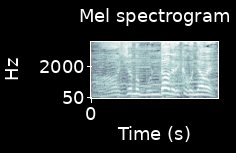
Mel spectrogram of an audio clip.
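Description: An irritable villager with a high voice and Malabar Malayalam accent. He scolds colloquially over clear music in a radio play. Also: animated, brisk. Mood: irritated. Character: irritable villager shushing a companion.

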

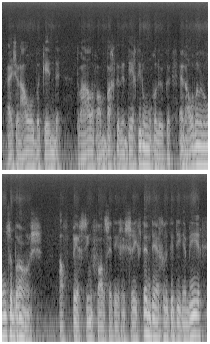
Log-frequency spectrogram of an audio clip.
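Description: Plodding radio drama policeman, male actor: lowish voice, polite, long-winded, on a thin narrow-band recording. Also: steady tone, moderate pace, lightly acted. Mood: chatty, matter-of-fact. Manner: roundabout, official, punctuates with polite address. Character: plodding, chatty, deferential police officer. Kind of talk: Dutch radio play acting. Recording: muffled, noisy old radio play recording.

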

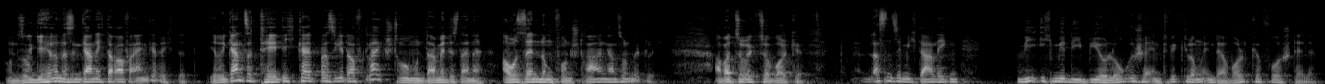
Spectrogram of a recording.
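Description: A man's voice: lowish voice, lively intonation, a little fast, breathy edge. A man playing a brilliant, self-assured scientist in a 1950s German radio drama, lecturing emphatically and brusquely. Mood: emphatic, certain. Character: brilliant, self-assured male scientist explaining a daring theory. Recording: vintage 1950s radio play recording.

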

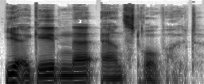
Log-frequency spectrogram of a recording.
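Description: Radio drama: a businesslike male publisher, deep voice, formal and emphatic letter delivery. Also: steady tone, a little slow, darkish tone, smooth.

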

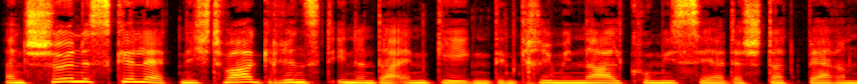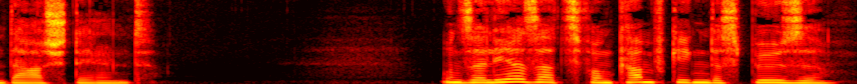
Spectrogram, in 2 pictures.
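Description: A woman's voice: fairly low pitch, mellow, dry recording. Bitter disillusioned woman, cold sardonic radio drama voice, darkish, very dry sound. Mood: bitterly sardonic. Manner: cold, lifeless, sardonic delivery. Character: embittered, disillusioned woman, former communist and camp survivor.

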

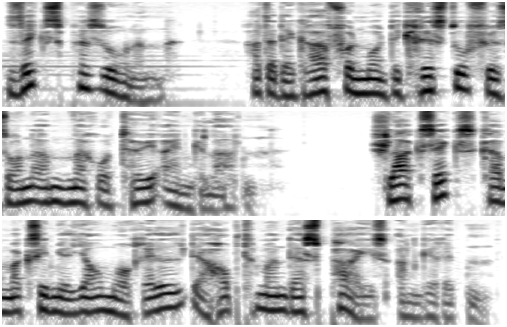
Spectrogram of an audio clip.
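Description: A man's voice: medium pitch, unhurried, warm tone, slightly rough. A man narrating a German radio drama as a composed literary storyteller. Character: composed storyteller of a period novel.

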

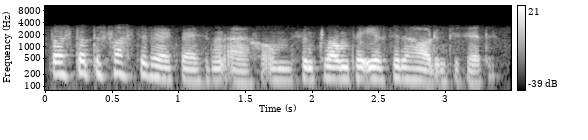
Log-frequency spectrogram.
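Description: Casting: actor as probing male investigator, fairly high voice, patient and terse, radio play with narrow hissy sound. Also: expressive, quick pace, lightly acted. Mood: businesslike probing. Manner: probing, terse, murmuring acknowledgements. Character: patient, businesslike male investigator questioning a witness. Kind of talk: naturalistic radio drama dialogue. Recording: muffled, hissy old radio recording.

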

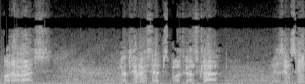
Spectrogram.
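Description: An actor playing a curt, condescending police officer on the phone, brusque and suspicious, in a German radio drama. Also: male voice, lowish voice, expressive, a little slow, background noise. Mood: impatient.

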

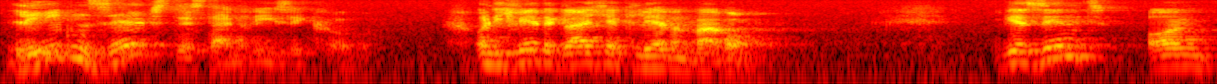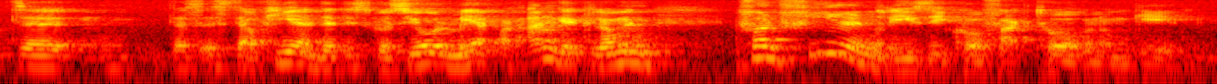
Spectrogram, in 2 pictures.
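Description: A man's voice: medium pitch, huge pitch swings, moderate pace, sharp tone. An actor in a radio drama playing a male panel speaker arguing in hesitant, declamatory phrases. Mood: insistent. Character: argumentative panel speaker lecturing on risk. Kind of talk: public discussion speech in radio drama. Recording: distant, echoey room.

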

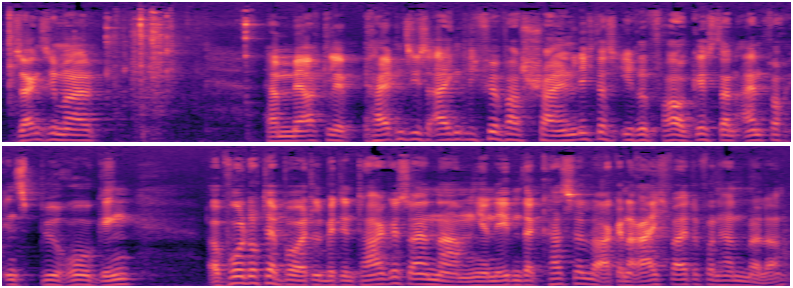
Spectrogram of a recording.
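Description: A man's voice: mid-range voice, normal speed, a bit bright, lightly acted. A man playing a skeptical, methodical police detective in a radio crime drama, polite but insistent in his questioning. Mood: probing. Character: probing, skeptical male police detective leading an investigation. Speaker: actor in a crime radio play.

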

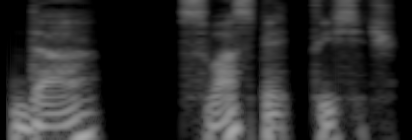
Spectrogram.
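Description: A man voicing a sly, unflappable female fortune-teller who mutters in a deadpan way in a children's story. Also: on the low side, moderate pace, no room sound, clean studio sound.

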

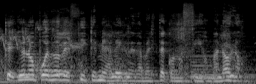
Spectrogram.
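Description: A woman's voice: lowish voice, racing, lightly acted. An actress playing a protective, defiant woman fleeing war in an audio drama, forthright and sardonic, with an accent from Spain. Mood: bitter, reproachful. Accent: Spanish, from Spain.

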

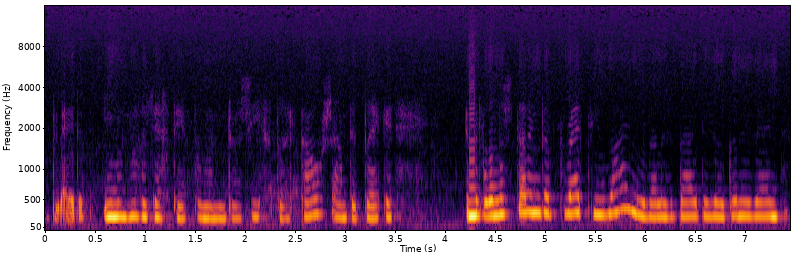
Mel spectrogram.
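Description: A woman's voice: a little high, fairly even intonation, a little fast, slightly rough. An actress playing a dreamy, yearning, romantic young woman in a radio drama monologue. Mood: yearning, fascinated. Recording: thin phone-like old radio recording, noisy.

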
